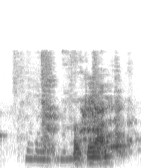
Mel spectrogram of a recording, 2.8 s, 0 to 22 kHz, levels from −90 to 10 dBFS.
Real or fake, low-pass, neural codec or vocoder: fake; 7.2 kHz; codec, 16 kHz, 16 kbps, FreqCodec, smaller model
